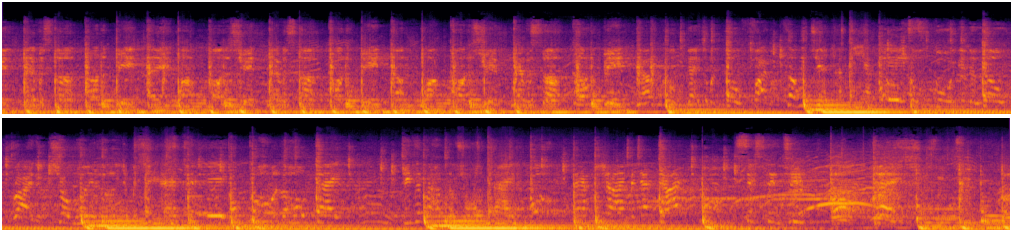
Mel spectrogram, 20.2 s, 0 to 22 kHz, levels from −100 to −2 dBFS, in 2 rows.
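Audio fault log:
0.0–9.42 s, time-stretched section: the audio runs 1.4 times faster with unchanged pitch, sounding rushed until the pace shifts abruptly at 9.42 s. Likely software squeezed this stretch to a target length, dropping short pieces to preserve pitch.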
